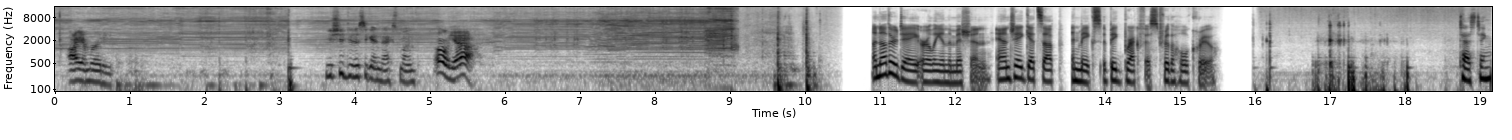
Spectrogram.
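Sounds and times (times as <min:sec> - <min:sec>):
electric shaver buzzing while shaving a beard: 0:00.0 - 0:09.6
speech: 0:00.2 - 0:01.3, 0:03.6 - 0:05.8, 0:10.9 - 0:15.6, 0:16.8 - 0:17.3, 0:18.8 - 0:19.1.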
